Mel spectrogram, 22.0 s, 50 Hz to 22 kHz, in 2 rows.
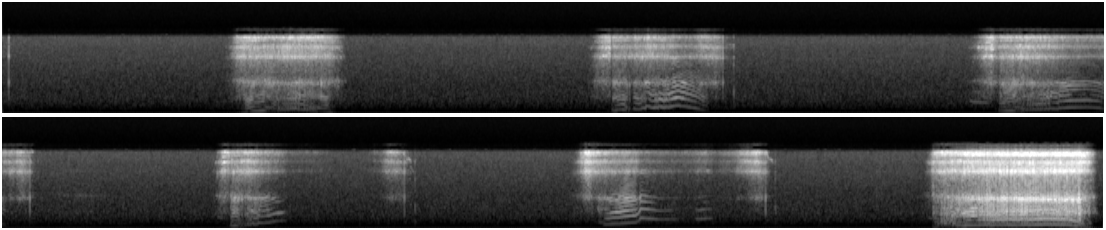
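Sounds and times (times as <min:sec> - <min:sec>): person snoring: 0:02.3 - 0:03.5, 0:05.9 - 0:07.3, 0:09.7 - 0:11.4, 0:13.2 - 0:14.0, 0:16.8 - 0:18.8, 0:20.3 - 0:22.0.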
